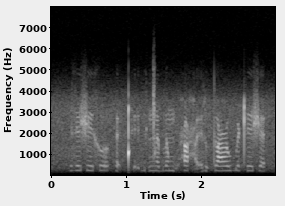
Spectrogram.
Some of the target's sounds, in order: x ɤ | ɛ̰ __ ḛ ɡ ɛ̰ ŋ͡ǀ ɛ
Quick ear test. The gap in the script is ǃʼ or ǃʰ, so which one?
ǃʰ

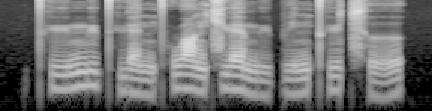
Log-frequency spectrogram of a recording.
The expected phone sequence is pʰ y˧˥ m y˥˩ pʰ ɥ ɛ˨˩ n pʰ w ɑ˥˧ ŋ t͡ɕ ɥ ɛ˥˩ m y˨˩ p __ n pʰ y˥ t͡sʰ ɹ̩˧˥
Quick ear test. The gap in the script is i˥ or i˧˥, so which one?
i˧˥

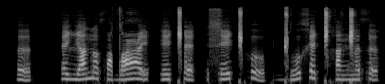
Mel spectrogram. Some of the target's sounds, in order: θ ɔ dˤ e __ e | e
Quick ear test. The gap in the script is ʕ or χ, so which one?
ʕ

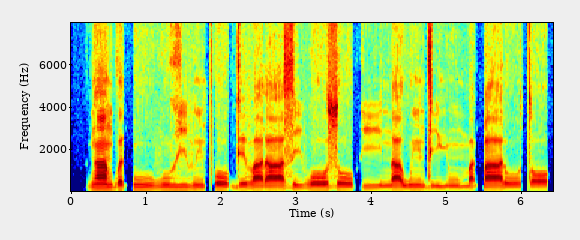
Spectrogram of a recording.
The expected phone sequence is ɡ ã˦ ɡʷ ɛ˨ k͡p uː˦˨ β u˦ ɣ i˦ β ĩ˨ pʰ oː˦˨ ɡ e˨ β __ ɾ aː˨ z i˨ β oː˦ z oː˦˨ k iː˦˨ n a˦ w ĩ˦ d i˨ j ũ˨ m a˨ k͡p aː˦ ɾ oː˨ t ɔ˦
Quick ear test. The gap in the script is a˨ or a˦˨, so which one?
a˨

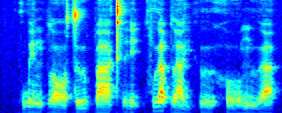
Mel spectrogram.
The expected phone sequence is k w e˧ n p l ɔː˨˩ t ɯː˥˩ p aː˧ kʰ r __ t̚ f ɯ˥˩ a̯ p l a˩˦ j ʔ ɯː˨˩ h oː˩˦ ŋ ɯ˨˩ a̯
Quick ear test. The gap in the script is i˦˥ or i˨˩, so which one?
i˦˥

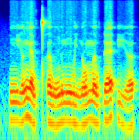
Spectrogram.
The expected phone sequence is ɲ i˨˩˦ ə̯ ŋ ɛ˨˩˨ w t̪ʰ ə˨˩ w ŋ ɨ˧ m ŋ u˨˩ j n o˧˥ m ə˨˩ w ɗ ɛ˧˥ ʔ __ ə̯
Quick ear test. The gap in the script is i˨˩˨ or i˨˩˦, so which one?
i˨˩˨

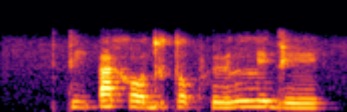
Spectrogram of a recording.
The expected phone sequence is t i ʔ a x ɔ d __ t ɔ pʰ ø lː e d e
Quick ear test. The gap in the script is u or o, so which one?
u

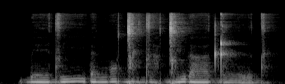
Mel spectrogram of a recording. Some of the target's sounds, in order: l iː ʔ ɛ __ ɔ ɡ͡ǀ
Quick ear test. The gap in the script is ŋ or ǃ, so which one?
ŋ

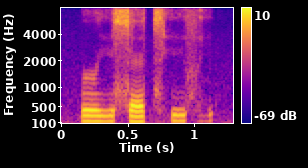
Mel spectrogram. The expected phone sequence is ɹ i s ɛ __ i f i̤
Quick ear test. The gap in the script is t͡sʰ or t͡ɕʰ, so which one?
t͡sʰ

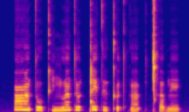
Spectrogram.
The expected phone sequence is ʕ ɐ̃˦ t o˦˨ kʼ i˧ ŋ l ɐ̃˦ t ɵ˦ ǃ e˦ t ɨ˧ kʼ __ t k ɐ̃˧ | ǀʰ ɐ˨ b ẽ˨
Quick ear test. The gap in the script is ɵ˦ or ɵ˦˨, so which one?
ɵ˦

